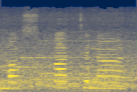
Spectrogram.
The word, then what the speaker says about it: Musconetcong: It's Musconetcong. It's not Musconetcong. It's kind of hard to pronounce, but it's Musconetcong River, and it's so beautiful.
